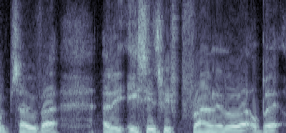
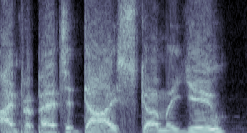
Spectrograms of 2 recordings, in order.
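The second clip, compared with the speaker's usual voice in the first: snarling, growling voice. Voicing a foe pulling a dagger on a player character: snarling. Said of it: "He snarls at".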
